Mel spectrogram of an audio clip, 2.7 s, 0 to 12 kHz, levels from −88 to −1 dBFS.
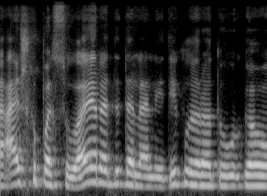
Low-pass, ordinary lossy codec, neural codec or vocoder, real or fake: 10.8 kHz; Opus, 32 kbps; autoencoder, 48 kHz, 128 numbers a frame, DAC-VAE, trained on Japanese speech; fake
